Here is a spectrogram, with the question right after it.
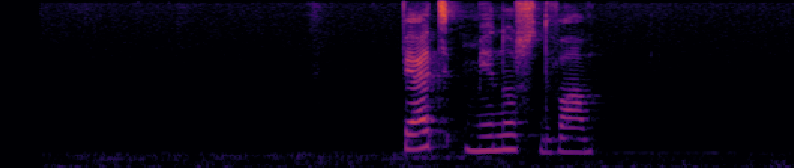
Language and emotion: Russian, neutral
